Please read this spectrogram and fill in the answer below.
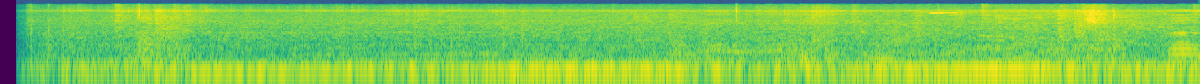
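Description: City double-decker bus engine and drivetrain, a steady low drone heard from inside the bus as it drives in traffic. Two brief clicks are heard, one near the start and one near the end.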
